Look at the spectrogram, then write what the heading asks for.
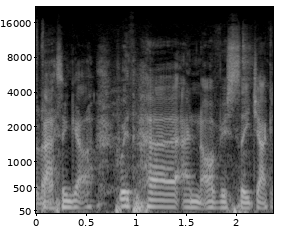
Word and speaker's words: Basinger: Kim Bazinga and like Bazinga. I don't know if that's how you pronounce it, but that's what we're going with. Maybe? I think it's Basinger.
